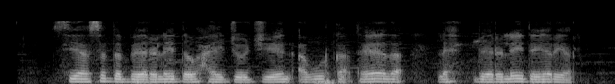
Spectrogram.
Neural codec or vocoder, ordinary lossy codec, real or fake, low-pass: vocoder, 44.1 kHz, 128 mel bands every 256 samples, BigVGAN v2; AAC, 24 kbps; fake; 19.8 kHz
